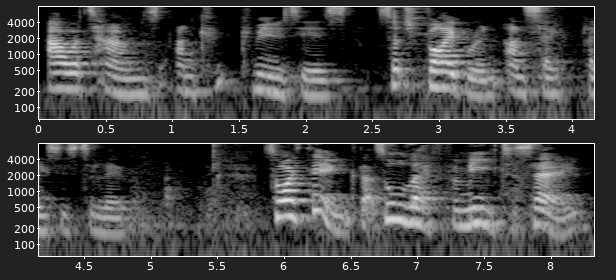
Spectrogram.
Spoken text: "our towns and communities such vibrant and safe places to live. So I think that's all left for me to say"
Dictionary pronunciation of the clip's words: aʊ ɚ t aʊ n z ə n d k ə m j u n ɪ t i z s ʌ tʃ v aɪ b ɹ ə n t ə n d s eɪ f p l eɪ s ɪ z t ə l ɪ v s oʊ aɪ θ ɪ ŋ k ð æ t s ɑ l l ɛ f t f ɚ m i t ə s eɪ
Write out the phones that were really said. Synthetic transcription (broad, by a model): aʊ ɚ t aʊ n z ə n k k ə m j u n ɪ t i z s ʌ tʃ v aɪ b ɹ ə n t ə n s eɪ f p l eɪ s ɪ z t ə l ɪ v s oʊ aɪ θ ɪ ŋ k ð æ t s ɑ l l ɛ f t f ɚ m i t ə s eɪ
